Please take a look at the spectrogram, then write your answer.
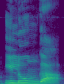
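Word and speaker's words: i lunga: আছে যে যে কে আমরা ইতালিয়ান ভাষাতে বলবো ইলুঙ্গা ইলুঙ্গা কে কে আমরা বলবো কাপ্পা কাপ্পা মানে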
